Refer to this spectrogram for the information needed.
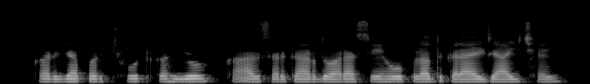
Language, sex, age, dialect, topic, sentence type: Magahi, male, 60-100, Western, banking, statement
